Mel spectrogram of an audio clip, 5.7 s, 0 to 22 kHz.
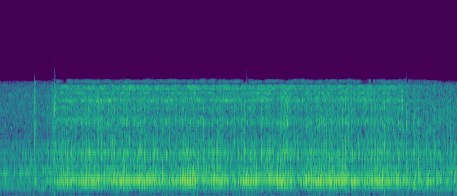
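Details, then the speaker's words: Waters-Conley Melodier 78 rpm phonograph, probably 1940s, first power-up before any work: loud harsh buzzing roar over a steady low hum, old amplifier badly distorting; recapping planned, cause not confirmed. "that sounds like it's in need of major help"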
